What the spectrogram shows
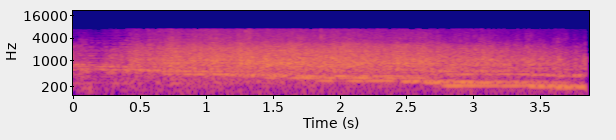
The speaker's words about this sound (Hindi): तालियां तो बजाते हो लेकिन आपको कब रंग लगेगा उसका इंतजार है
